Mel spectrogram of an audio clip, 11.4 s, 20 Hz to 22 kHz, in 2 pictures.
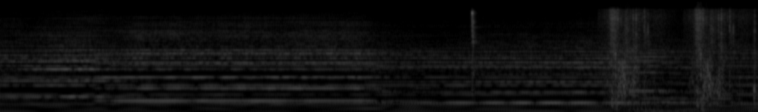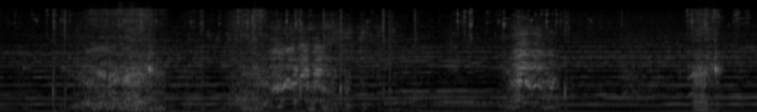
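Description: Geralt's horse Roach from The Witcher 3 whinnies and gallops, with hoofbeats and neighing rising over a steady musical score, moderately close, as a voice speaks briefly.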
